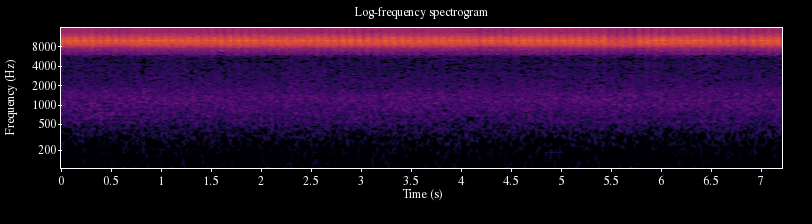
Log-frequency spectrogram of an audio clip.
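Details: Steady chorus of chirping crickets, produced by males scraping serrated wing veins together, forming an unbroken bright, high trill that pulses rapidly and evenly throughout, with a low wash of background noise.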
